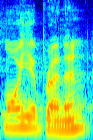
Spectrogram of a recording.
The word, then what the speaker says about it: Moya Brennan: Yeah, it is Moya Brennan. The reason that I've had to change my Gaelic name is... – Ja, man spricht meinen Namen wirklich Moya Brennan aus. Ich habe die Schreibweise zu Moya, M-O-Y-A, geändert, weil alle meinen gälischen Namen falsch aussprachen, erzählt Moya.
